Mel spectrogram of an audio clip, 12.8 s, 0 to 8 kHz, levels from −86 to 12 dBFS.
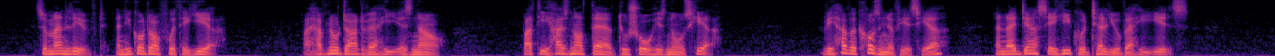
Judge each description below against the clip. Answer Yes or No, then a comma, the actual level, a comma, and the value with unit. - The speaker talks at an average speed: No, fast, 210 wpm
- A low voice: Yes, low, 130 Hz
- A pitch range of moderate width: Yes, average, 3.4 semitones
